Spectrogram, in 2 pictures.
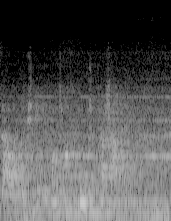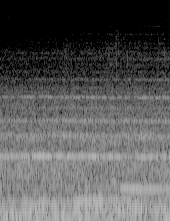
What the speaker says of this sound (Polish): Melduje się pociąg Intercity Pobrzeże z Łodzi Fabrycznej do Kołobrzegu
